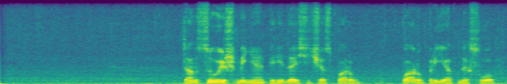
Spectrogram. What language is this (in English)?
Russian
